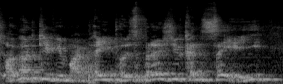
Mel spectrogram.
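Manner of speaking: bluffing with showy bravado.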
